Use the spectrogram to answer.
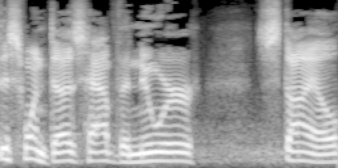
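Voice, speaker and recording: A man's voice comes through dry, with no echo, over light background noise. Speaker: tractor restorer. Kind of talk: casual walkaround commentary. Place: open country. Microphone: phone near.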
